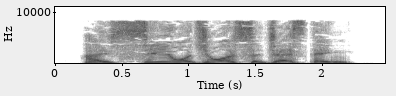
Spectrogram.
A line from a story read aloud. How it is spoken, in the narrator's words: he cried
